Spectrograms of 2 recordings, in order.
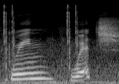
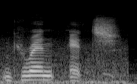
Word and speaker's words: Greenwich: So maybe if you're not a native English speaker like myself, you will think it's Greenwich, and it's actually pronounced Greenwich.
